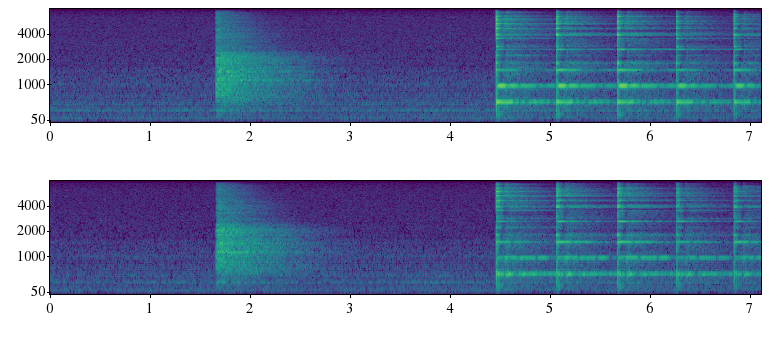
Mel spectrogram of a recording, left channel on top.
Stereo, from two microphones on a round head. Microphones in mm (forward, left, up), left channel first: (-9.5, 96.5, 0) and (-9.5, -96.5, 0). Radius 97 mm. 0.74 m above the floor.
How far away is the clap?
About 4.5 m.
